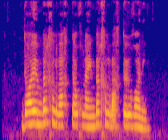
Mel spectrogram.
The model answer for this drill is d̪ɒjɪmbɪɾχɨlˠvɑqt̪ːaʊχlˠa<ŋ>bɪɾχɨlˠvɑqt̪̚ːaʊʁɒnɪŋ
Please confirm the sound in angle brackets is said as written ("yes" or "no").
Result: yes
